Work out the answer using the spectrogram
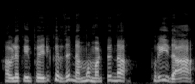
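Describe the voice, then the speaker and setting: A man voicing an excitable young husband in a Tamil cartoon, talking fast and fussing emphatically. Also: on the high side, no room sound, clean studio sound. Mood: defensive. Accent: Tamil Nadu Tamil. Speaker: Nettappan, husband figure. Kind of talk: cartoon dub voice acting.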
